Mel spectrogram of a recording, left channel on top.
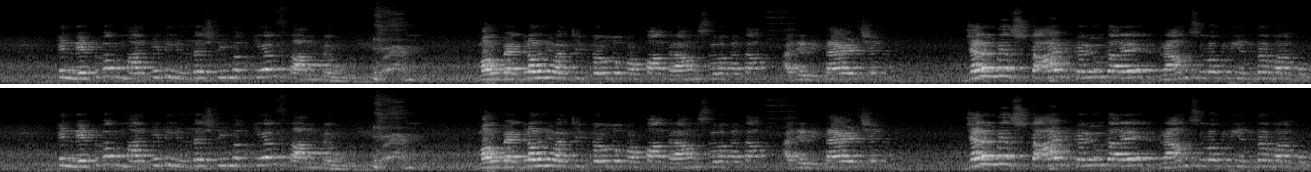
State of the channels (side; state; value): both; identical; correlation 1.00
